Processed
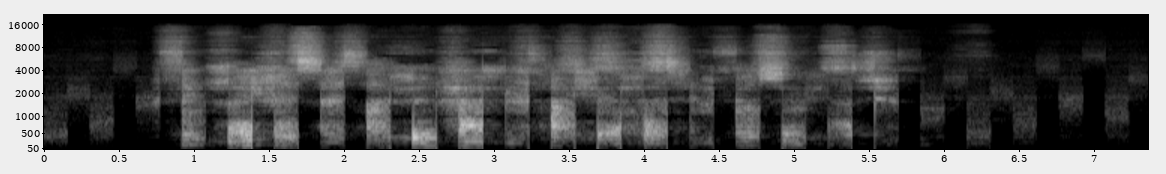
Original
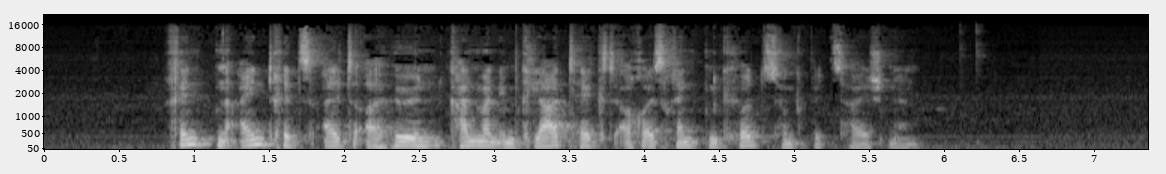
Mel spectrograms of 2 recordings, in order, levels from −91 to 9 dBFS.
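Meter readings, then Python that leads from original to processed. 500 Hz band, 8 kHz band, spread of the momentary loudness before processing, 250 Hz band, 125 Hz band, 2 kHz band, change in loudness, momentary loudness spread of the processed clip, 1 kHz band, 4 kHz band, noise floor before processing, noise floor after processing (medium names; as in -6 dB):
-7.0 dB, -1.0 dB, 10 LU, -15.5 dB, under -30 dB, -2.5 dB, -4.0 dB, 14 LU, -1.0 dB, +0.5 dB, -57 dBFS, -65 dBFS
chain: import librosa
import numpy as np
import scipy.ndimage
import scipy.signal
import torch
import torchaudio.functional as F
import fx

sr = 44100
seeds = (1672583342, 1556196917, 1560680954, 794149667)

y = fx.phase_scramble(x, sr, seeds[0], window_ms=200)
y = fx.filter_held_highpass(y, sr, hz=6.5, low_hz=500.0, high_hz=6300.0)
y = y * librosa.db_to_amplitude(-4.5)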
